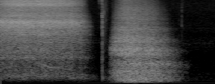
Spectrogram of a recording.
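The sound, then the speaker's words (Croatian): A slow, deep, conscious breath: a long, loud, airy inhale, a short pause with a faint catch, then a full exhale that fades out. No talking. “Ok, sad ću napraviti još jedan svjesni udah.”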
